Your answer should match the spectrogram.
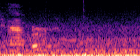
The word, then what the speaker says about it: Havre: We crossed just north of, I believe it's pronounced Havre, Montana.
